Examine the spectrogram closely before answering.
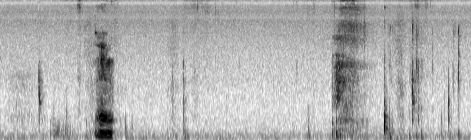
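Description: Chess pieces knock softly on a board as they are moved.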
